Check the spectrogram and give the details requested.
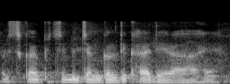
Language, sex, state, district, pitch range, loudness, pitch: Hindi, male, Arunachal Pradesh, Papum Pare, 100-110 Hz, -16 LUFS, 105 Hz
